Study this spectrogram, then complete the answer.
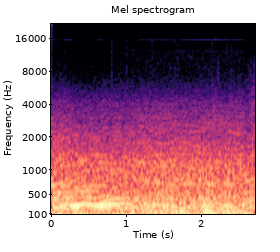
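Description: A Porsche 911 GT3 Touring engine drones loud and close under power, a continuous, deep, rich growl holding steady throughout without any voices.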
